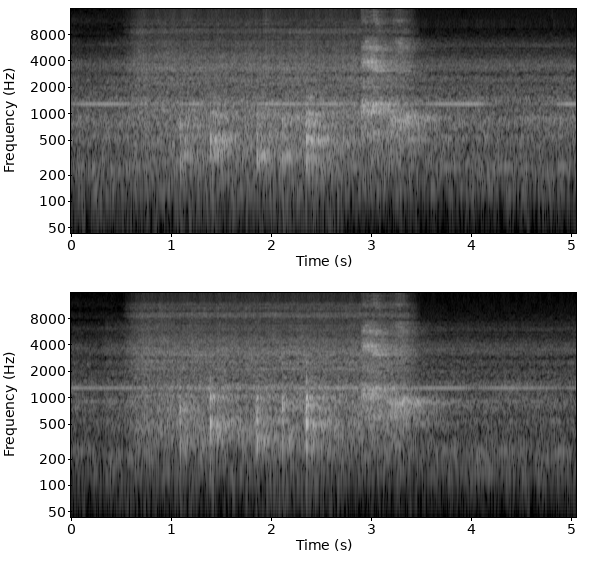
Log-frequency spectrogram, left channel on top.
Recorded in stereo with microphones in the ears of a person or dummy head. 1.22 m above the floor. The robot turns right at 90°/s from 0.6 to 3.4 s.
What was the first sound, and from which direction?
Knocking, 10° right (ahead or behind).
